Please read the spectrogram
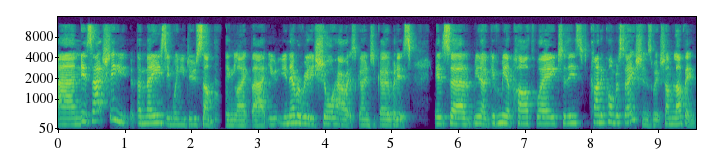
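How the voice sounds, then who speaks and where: A woman speaks at a fairly quick pace with a British accent. Her voice sits at a medium pitch. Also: ordinary pitch variation, hardly any pauses. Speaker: luxury hospitality consultant. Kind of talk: interview.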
